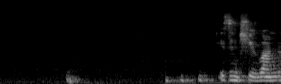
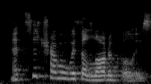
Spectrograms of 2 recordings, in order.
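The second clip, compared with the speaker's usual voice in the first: plain reading voice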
